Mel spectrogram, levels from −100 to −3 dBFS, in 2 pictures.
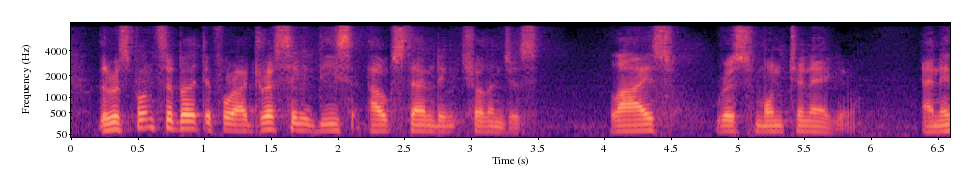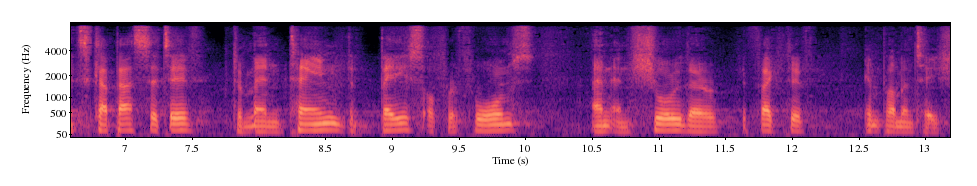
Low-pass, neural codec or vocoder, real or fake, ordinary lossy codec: none; codec, 16 kHz, 1.1 kbps, Voila-Tokenizer; fake; none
